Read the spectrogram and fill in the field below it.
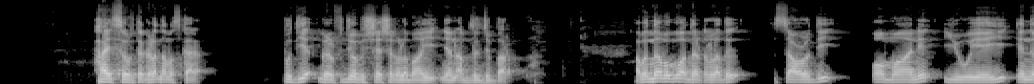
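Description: A man speaks calmly and close to a microphone, with pauses.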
